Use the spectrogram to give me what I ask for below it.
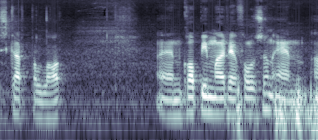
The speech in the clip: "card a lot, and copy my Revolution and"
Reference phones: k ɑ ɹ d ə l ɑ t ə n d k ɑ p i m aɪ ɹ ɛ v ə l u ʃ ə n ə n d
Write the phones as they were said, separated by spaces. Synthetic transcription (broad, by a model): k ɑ ɹ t ə l ɑ t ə n k ɑ p i m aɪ ɹ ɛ f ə l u s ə n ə n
